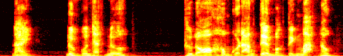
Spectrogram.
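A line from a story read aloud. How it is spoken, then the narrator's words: Loud shout. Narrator (Vietnamese): Anh gầy lớn tiếng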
